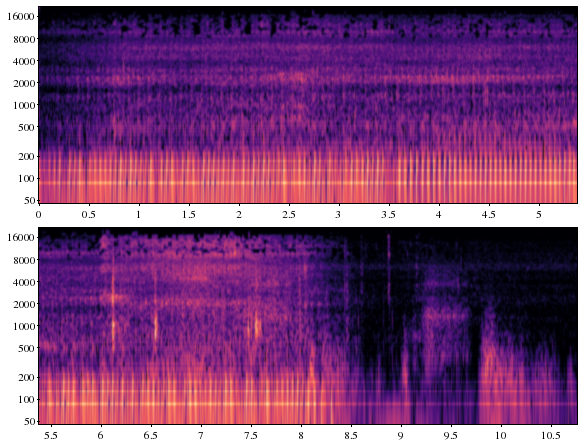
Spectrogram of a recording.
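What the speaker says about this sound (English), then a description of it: "Let me just park the bike here." A BMW R nineT motorcycle rumbles loudly and steadily at close range as it rolls in, then the engine cuts off near the end, leaving quieter clatter and ambient sound.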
